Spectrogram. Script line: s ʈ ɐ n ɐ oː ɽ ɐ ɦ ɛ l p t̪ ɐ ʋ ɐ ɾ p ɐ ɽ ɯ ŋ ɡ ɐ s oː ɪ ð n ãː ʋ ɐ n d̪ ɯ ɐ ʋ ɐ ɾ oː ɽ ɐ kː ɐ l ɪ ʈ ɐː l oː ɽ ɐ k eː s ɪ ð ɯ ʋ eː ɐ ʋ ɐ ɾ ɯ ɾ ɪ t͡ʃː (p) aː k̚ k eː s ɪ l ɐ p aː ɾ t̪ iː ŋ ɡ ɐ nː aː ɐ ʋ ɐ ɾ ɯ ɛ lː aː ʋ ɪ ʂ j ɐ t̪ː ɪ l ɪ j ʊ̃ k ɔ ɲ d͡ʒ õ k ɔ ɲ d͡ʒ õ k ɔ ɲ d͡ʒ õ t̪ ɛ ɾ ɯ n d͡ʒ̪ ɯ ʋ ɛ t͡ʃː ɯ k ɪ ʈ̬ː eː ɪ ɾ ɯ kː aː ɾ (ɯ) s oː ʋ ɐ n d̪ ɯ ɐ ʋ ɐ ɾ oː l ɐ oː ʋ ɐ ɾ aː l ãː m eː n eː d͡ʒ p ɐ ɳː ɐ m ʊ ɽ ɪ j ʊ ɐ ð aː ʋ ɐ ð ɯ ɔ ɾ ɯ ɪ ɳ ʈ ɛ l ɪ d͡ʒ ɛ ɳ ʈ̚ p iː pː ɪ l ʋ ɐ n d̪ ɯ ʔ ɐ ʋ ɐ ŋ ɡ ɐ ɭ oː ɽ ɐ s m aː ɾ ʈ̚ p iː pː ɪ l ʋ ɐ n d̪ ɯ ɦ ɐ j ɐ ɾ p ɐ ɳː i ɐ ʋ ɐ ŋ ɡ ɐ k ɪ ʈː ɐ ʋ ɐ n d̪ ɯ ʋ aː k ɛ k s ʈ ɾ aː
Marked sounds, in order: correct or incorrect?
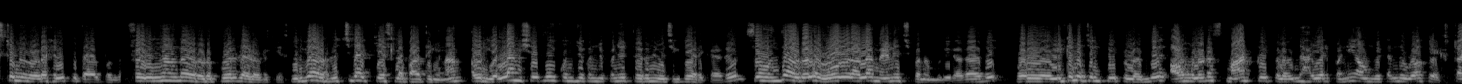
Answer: incorrect, correct

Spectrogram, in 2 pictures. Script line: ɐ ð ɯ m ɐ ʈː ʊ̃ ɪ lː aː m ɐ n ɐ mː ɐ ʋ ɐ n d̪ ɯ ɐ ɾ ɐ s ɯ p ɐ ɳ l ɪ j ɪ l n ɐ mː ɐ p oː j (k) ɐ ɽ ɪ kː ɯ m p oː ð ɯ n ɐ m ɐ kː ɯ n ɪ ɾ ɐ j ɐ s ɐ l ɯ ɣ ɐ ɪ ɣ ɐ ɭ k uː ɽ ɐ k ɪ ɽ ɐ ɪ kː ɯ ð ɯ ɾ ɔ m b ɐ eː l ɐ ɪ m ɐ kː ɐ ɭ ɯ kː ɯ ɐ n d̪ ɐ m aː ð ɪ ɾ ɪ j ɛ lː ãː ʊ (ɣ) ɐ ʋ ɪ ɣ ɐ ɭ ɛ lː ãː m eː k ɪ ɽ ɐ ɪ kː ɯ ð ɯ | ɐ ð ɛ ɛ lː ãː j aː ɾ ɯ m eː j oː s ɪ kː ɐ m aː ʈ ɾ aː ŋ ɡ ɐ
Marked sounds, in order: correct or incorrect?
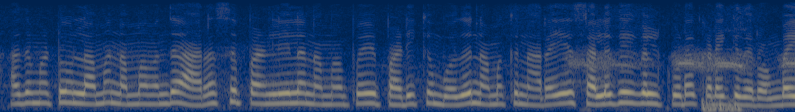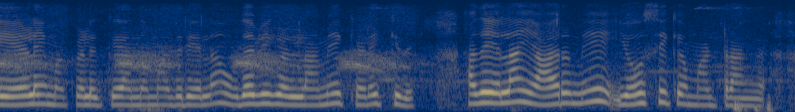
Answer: incorrect, incorrect

